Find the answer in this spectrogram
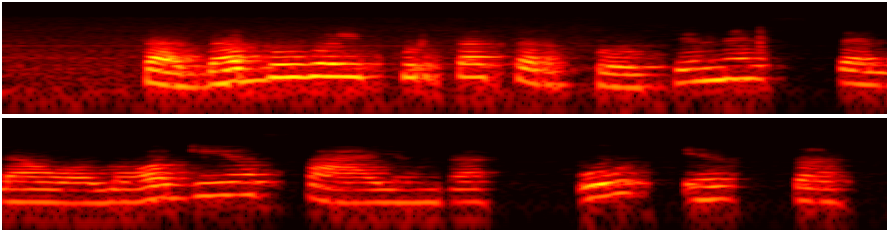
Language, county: Lithuanian, Tauragė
